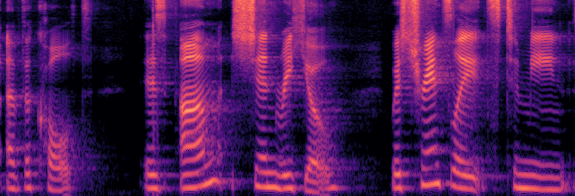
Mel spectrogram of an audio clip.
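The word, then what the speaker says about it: Aum: caused by the cult it's spelled Au M but the way you pronounce it is um that I will be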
